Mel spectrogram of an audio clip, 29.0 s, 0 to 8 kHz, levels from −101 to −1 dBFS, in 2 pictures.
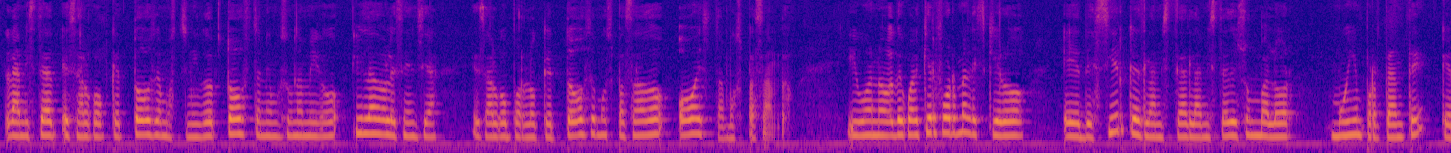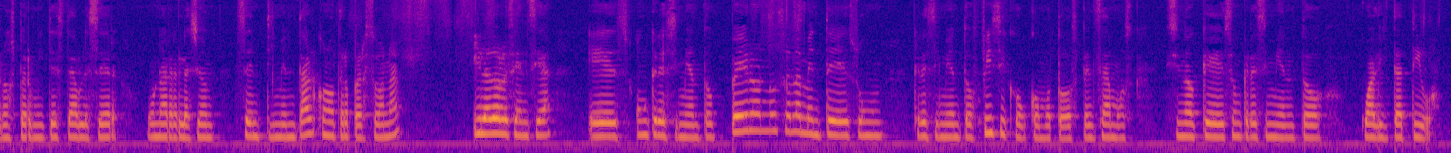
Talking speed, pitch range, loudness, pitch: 160 wpm, 210-245 Hz, -38 LUFS, 225 Hz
